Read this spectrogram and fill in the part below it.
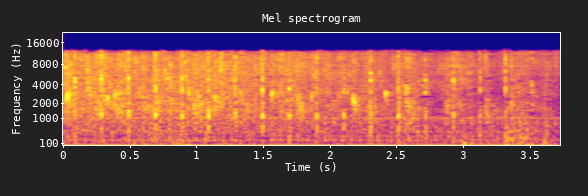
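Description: A church congregation applauds together, a steady wash of many hands clapping at moderate distance, fairly quiet and continuous throughout.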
